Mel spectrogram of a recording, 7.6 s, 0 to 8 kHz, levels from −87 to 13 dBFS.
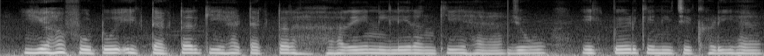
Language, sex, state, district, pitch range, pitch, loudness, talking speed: Hindi, female, Bihar, Purnia, 165-180 Hz, 170 Hz, -14 LUFS, 150 wpm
